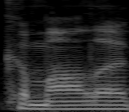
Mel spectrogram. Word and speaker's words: Kamala: That is how you say Kamala.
